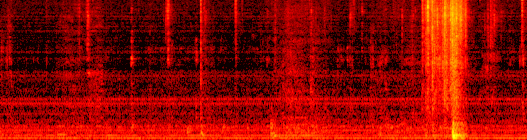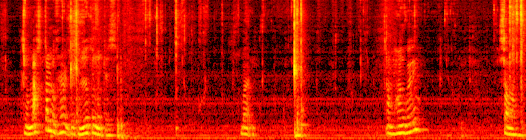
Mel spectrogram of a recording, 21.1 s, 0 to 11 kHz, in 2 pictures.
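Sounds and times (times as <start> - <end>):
person chewing food: 0.0 - 8.4, 9.4 - 11.0, 13.2 - 18.3, 19.0 - 21.0.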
